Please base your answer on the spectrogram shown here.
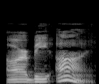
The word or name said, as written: rbi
